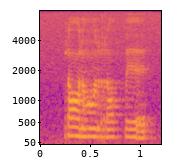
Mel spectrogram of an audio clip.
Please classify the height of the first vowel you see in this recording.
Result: mid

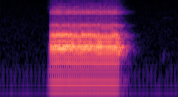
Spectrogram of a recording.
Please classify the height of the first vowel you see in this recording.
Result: low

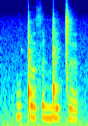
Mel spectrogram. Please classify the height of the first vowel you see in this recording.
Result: high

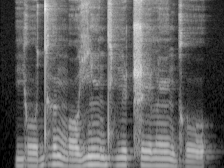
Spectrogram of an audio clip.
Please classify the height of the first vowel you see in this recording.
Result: mid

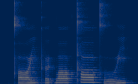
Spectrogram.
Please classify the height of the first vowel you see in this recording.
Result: mid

